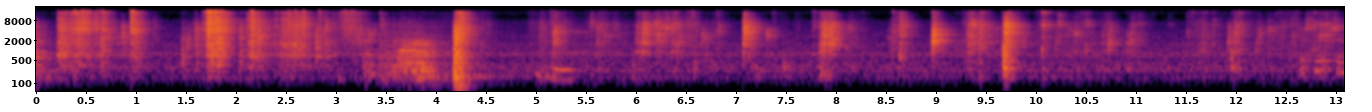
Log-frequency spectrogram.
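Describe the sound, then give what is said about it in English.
A fork mixes pet biscuits and meat in a dish, producing many irregular scrapes and clinks of metal against the bowl, with one sharper, louder knock midway and quiet gaps between bursts. “you can have that and some meat, which I will mix in with a fork.”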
